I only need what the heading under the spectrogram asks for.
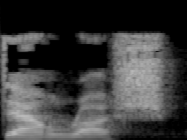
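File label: "downrush", English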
